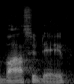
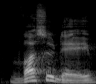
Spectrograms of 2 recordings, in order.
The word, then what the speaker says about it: Vasudeva: krishna son of vasudeva notice vasudeva doesn't have a long a vasudeva is a patronymic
